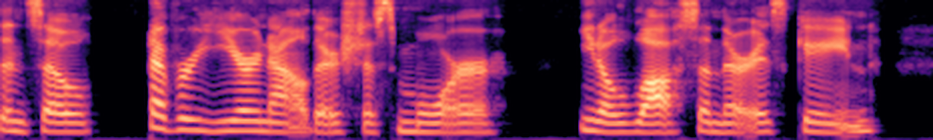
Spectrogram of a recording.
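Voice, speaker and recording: A woman with an American accent has an ordinary speaking voice at medium pitch, with fairly even intonation and a moderate pace. The recording is very clean with a silent background, and the sound is dry and close with no echo. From US Northeast, central Massachusetts. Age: 30s. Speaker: artist and glacier field assistant. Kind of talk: interview. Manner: casual, many filler words.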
